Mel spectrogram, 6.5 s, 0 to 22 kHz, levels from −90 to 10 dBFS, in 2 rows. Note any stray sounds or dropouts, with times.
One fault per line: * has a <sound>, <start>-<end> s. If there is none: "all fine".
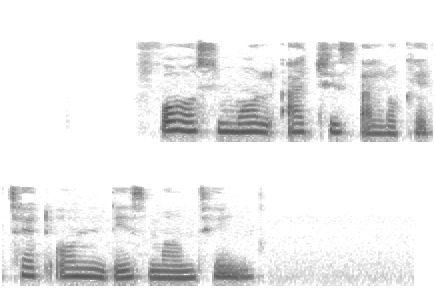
all fine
